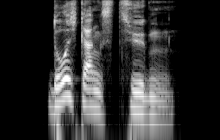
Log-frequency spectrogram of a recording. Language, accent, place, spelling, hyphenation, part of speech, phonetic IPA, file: German, Germany, Berlin, Durchgangszügen, Durch‧gangs‧zü‧gen, noun, [ˈdʊʁçɡaŋsˌt͡syːɡn̩], De-Durchgangszügen.ogg
- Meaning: dative plural of Durchgangszug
